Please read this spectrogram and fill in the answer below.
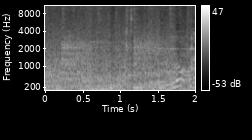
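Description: Background music, with a man's voice starting near the end.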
